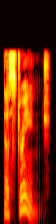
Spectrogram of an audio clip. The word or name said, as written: estrange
